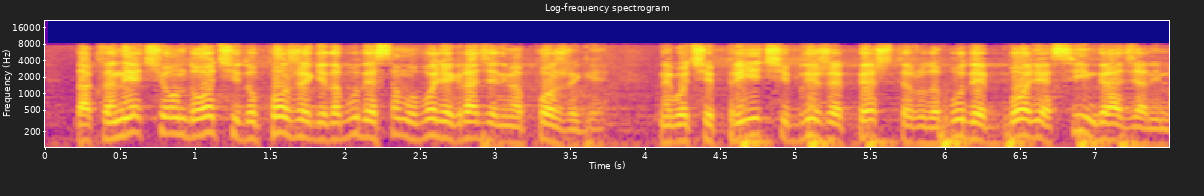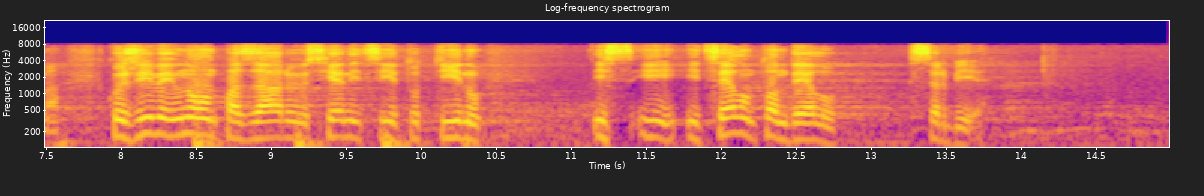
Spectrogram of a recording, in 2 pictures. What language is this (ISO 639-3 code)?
srp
